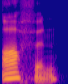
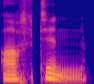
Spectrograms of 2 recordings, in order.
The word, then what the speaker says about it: often: or often so there's there are two potential ways to pronounce this often and often you can say it either way so if I say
